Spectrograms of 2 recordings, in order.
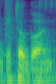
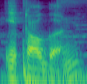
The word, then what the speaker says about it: Itogon: At ang pangatlo, ang pagsabi ni Miss Glenda ng Itokon, which is a little bit funny, pero ang pag-pronounce po ng Itokon is actually Itogon, and that's the basic pronunciation.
